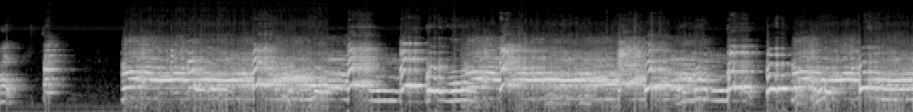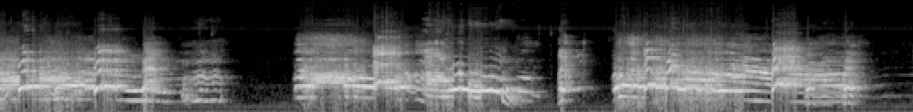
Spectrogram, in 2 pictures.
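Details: Domestic dog howling along to played sound effects: long wavering harmonic wails, several overlapping, in dense bursts broken by short gaps, with sharp clicks and other layered tones mixed in.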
